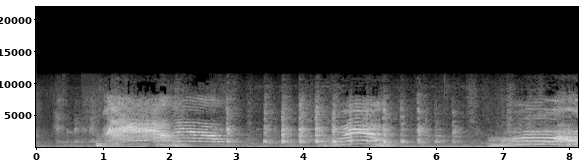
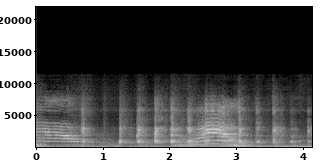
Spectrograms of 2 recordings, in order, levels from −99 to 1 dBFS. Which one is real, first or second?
first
